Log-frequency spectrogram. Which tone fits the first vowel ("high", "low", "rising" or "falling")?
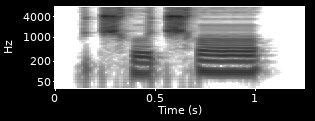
low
